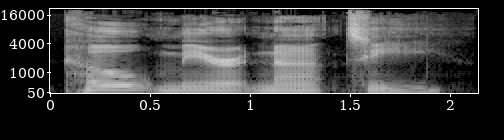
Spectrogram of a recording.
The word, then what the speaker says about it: Comirnaty: Indeed, though the FDA announced that it's pronounced Comirnaty. See, I need the phonetics.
